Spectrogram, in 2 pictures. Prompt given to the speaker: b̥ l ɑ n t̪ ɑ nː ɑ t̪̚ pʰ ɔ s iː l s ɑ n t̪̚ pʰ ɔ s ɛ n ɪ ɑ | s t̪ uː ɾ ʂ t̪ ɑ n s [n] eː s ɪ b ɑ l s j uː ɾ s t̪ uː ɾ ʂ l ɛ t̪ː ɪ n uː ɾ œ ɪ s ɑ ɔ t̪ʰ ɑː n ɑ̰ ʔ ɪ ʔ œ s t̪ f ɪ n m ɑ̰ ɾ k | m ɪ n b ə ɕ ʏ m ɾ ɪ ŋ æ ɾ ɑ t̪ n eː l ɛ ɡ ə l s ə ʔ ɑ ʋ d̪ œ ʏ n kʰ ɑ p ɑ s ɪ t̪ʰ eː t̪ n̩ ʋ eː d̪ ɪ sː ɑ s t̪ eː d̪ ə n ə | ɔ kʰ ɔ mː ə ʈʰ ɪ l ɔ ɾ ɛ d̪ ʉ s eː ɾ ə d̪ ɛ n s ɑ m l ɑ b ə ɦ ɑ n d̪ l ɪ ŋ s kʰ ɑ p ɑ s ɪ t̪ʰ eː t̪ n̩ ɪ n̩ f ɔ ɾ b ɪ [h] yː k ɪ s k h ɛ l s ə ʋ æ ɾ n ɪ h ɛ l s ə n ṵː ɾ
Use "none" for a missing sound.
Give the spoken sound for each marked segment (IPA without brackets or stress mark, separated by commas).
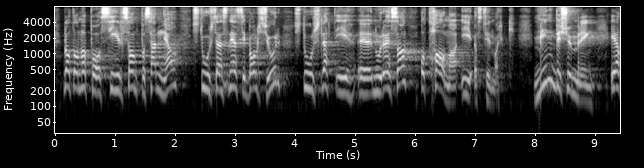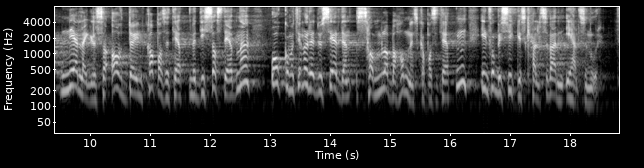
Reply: n, s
